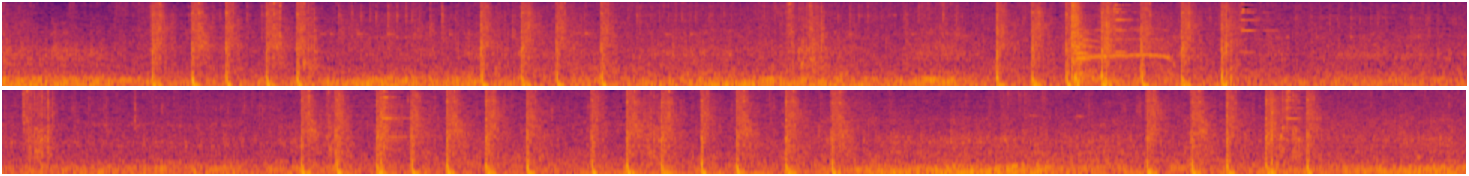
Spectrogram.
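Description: A toy gun fires in quick bursts of sharp pops.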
